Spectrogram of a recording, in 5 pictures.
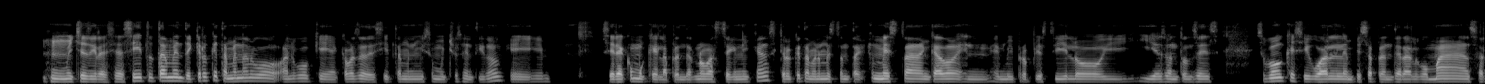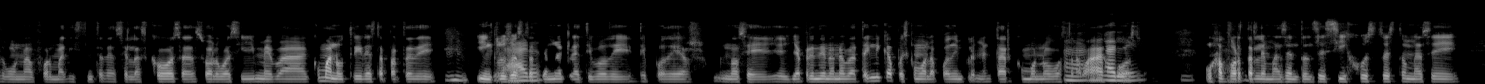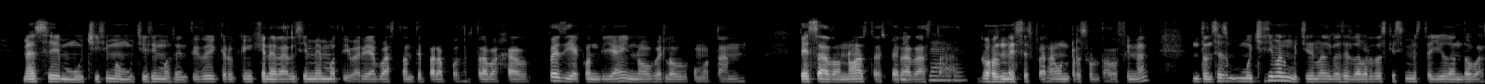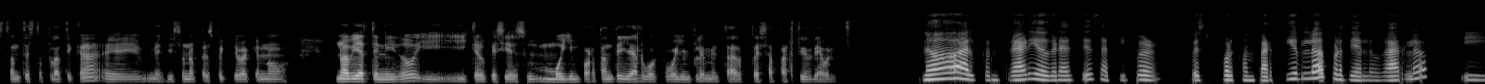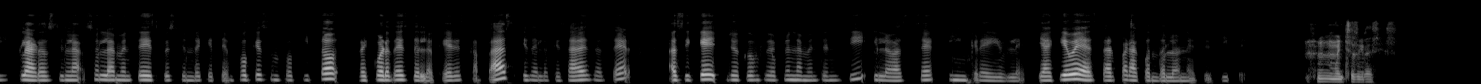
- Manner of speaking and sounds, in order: other background noise
- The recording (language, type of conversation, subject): Spanish, advice, ¿Cómo puedo mantenerme motivado cuando mi progreso se estanca?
